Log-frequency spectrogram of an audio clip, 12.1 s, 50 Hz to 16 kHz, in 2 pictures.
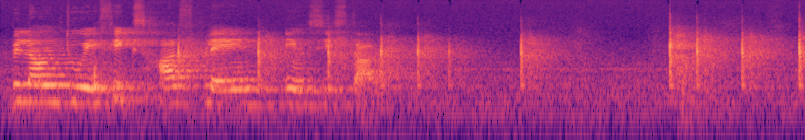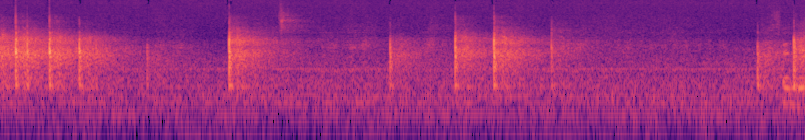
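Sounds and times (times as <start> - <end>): chalk tapping on blackboard: 1.3 - 4.2, 5.0 - 10.8, 11.7 - 12.0
chalk scratching: 8.3 - 12.0.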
